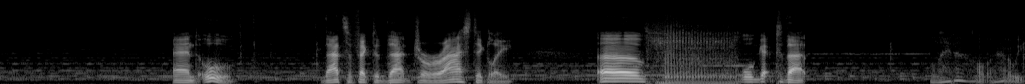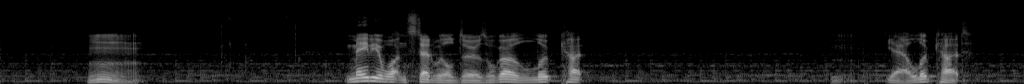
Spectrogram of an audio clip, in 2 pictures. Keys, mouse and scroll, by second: 2.4 ctrl+z, 3.1 ctrl+shift+z, 3.6-9.4 middle drag, 9.4-10.2 scroll up 3, 10.2 shift+middle click, 10.8-11.1 scroll down 2, 11.1-12.4 middle drag, 12.4 ctrl+z, 12.7-13.1 scroll down 3, 13.1-16.2 middle drag, 16.2-19.1 right drag.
